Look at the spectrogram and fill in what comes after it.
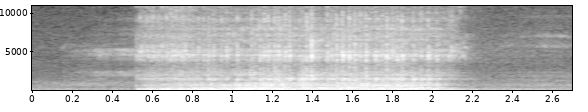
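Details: Young woman snoring: one loud, harsh, rattling snore lasting about one and a half seconds, heard on breathing in, in a quiet room; heavy snoring.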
